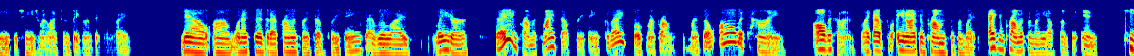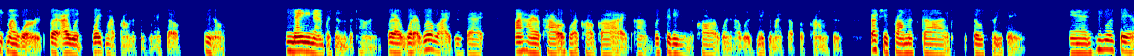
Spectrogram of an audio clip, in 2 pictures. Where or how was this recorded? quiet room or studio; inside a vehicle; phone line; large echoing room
phone line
